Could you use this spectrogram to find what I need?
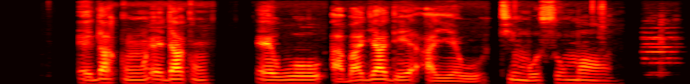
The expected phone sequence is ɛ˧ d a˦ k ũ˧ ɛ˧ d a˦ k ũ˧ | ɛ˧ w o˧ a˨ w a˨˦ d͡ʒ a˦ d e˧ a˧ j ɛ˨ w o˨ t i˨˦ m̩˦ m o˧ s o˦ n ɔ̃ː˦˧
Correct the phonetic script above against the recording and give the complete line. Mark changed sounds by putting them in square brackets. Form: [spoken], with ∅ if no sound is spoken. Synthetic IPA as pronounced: ɛ˧ d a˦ k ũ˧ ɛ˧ d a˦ k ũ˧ | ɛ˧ w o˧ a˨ [b] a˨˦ d͡ʒ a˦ d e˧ a˧ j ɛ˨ w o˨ t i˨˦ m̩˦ m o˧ s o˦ [m] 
